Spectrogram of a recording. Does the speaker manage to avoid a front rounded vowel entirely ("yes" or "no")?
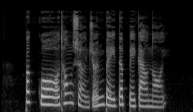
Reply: no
